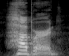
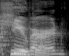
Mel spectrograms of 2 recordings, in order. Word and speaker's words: Hubbard: It is Hubbard. – Yeah, not Hubert.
